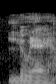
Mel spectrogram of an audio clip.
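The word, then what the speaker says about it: Lune: I mean, other than we could get into Is it Lon or Lun? Oh, sorry. It It is Lun, I believe, is how they pronounce it.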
